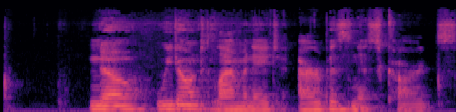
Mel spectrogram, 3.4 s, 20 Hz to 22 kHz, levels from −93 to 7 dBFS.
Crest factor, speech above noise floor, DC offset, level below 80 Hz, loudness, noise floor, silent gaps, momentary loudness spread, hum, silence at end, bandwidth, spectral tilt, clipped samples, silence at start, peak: 18 dB; 31 dB; under 0.1%; -62 dBFS; -30 LUFS; -61 dBFS; none; 7 LU; none; 0 s; 16 kHz; -4.5 dB/octave; under 0.1%; 0.05 s; -12 dBFS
